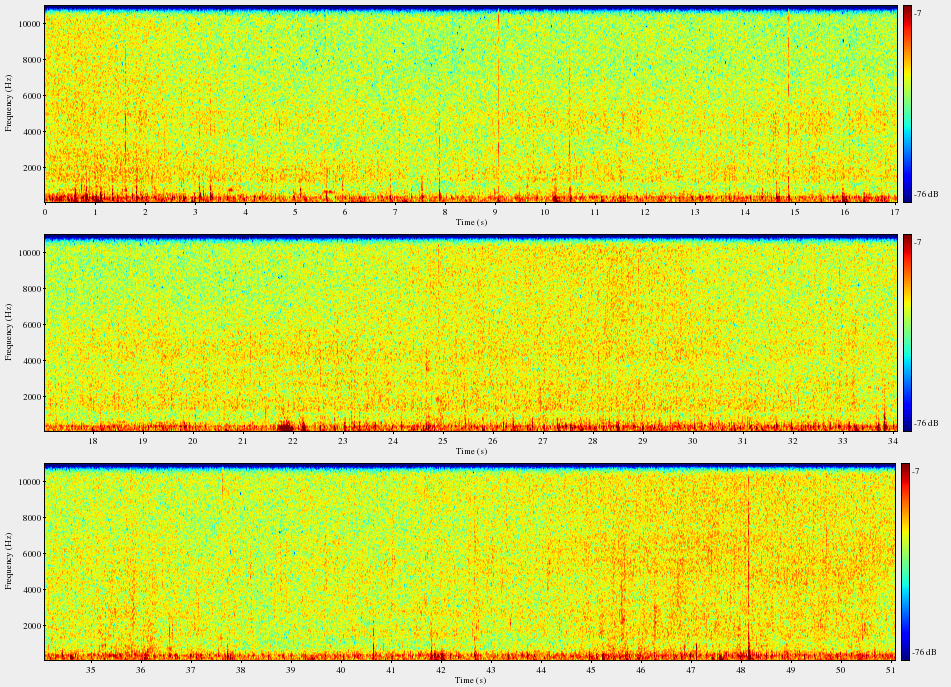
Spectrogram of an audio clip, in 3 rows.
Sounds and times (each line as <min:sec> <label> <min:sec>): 0:22.3 liver salts dissolving in water 0:51.0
